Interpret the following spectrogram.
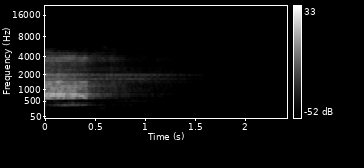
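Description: A sustained chorus of many voices cuts off abruptly about half a second in, followed by dead silence.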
